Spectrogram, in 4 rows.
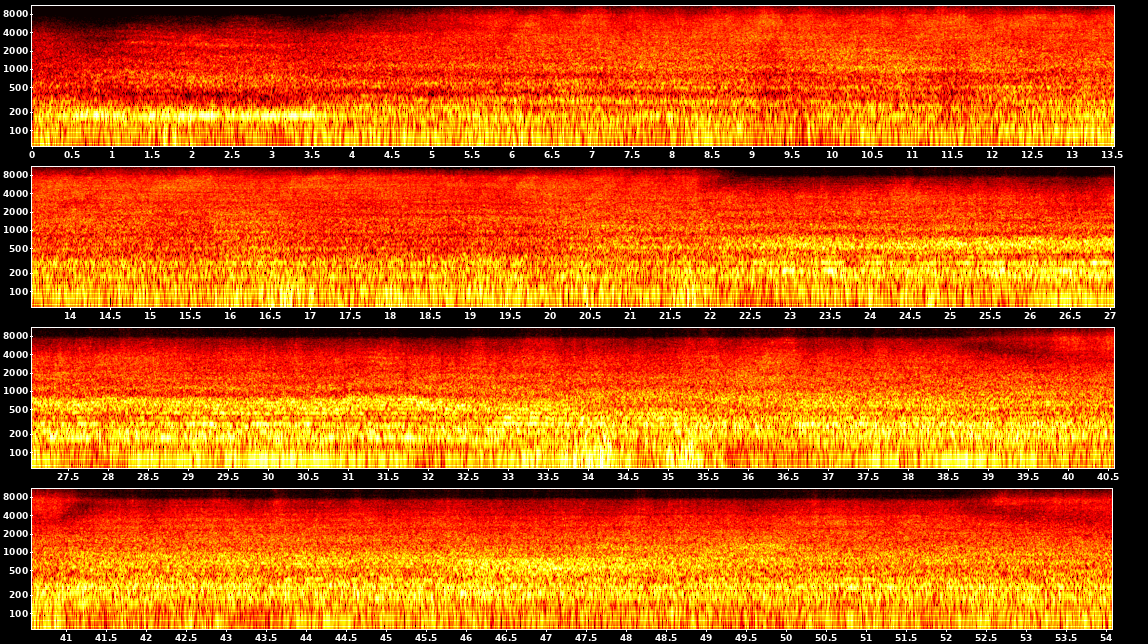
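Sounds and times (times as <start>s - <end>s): engine and propeller hum: 0.0s - 54.0s
turboprop engine hiss and whine: 0.0s - 54.0s.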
